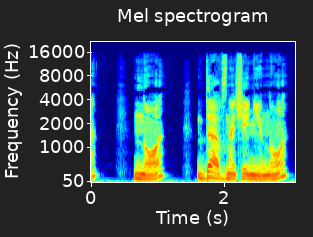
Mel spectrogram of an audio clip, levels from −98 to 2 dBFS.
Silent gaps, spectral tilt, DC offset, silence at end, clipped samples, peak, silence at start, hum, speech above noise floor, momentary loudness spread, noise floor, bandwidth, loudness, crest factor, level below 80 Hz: none; -6 dB/octave; under 0.1%; 0.05 s; under 0.1%; -4 dBFS; 0 s; none; 36 dB; 10 LU; -54 dBFS; 15.5 kHz; -19 LUFS; 16 dB; -46 dBFS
